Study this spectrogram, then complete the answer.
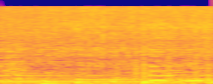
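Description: Onions frying in neutral, odorless oil in a pan while being stirred, a steady close sizzle with soft stirring scrapes, no talking.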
